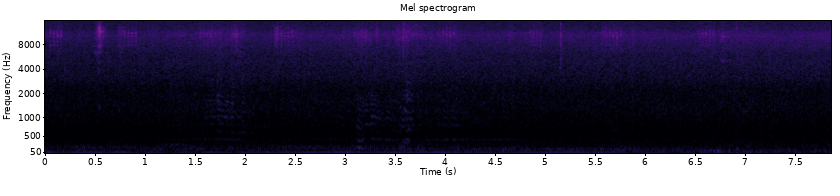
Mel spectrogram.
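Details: Bees working oregano flowers on a summer day: a clear, continuous low buzz, swelling briefly as an insect flies near, over a faint hiss of breeze.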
